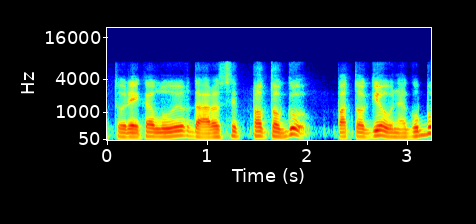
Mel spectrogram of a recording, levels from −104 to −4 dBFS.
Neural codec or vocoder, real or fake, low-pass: codec, 16 kHz in and 24 kHz out, 0.9 kbps, LongCat-Audio-Codec, four codebook decoder; fake; 7.2 kHz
